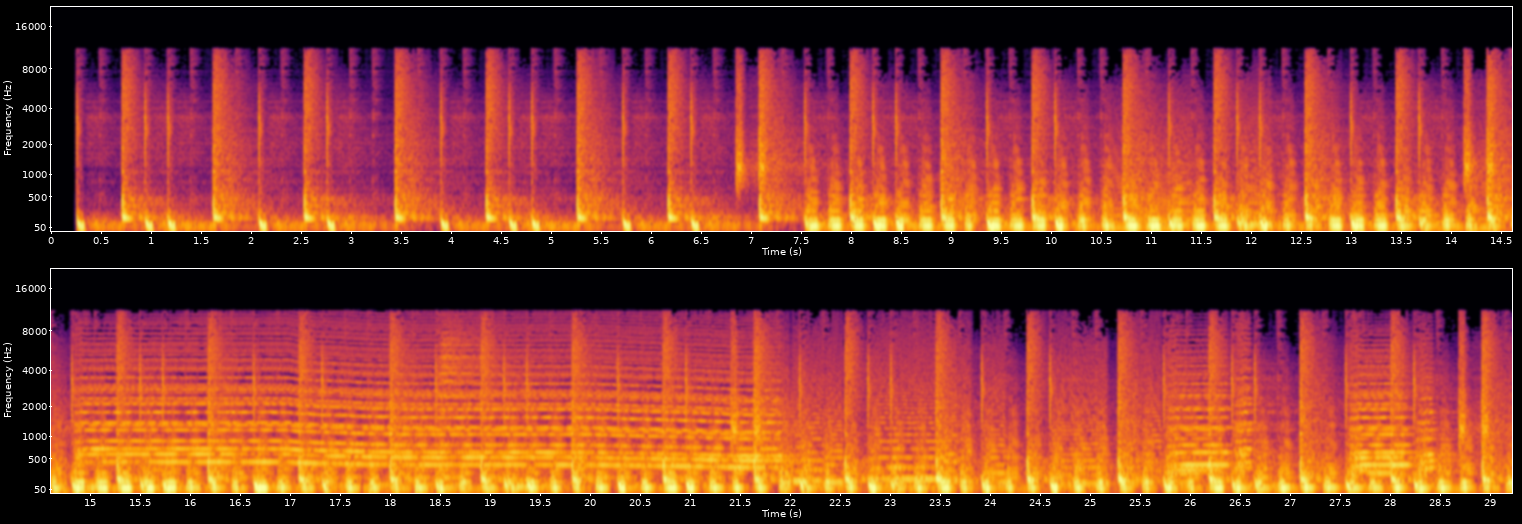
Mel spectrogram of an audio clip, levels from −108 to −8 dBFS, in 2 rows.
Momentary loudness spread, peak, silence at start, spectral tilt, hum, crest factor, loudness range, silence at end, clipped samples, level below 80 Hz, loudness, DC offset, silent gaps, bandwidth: 8 LU; -2 dBFS; 0.25 s; -5.5 dB/octave; none; 14 dB; 6 LU; 0 s; under 0.1%; -18 dBFS; -17 LUFS; under 0.1%; none; 11.5 kHz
